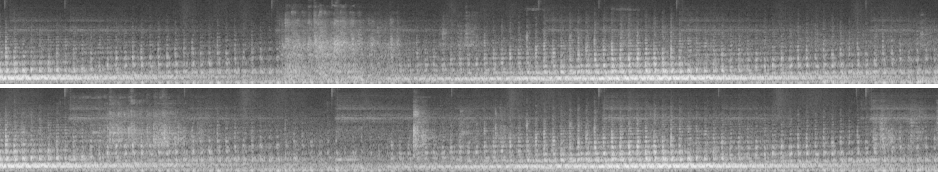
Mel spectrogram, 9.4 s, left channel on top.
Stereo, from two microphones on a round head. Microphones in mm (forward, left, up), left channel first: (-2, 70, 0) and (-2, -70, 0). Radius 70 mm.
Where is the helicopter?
25° right (ahead or behind); by 9.4 s 10° right (ahead or behind).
